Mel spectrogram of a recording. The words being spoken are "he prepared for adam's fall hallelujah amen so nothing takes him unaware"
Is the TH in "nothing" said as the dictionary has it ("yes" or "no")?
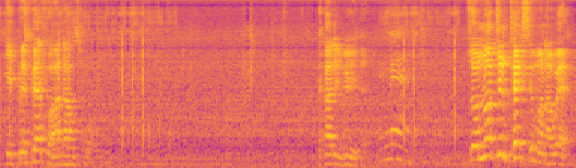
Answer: no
